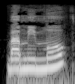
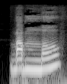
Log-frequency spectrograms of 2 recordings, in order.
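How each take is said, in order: First: Said in the usual way. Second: "băm mốt" contracted into two syllables; contracted "băm" before "mốt"; dropped sounds. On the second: Shown as a demonstration. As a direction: squeeze "ba mươi" into a single "băm". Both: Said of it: "Hiện tượng bớt âm".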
